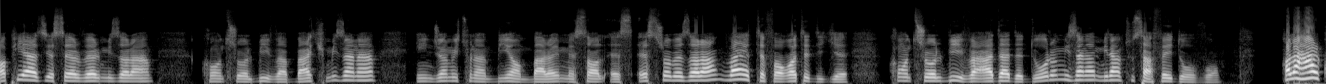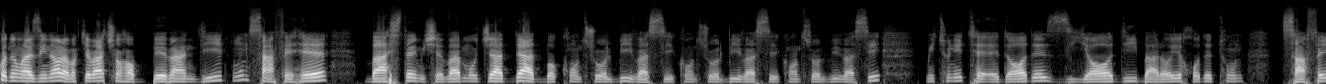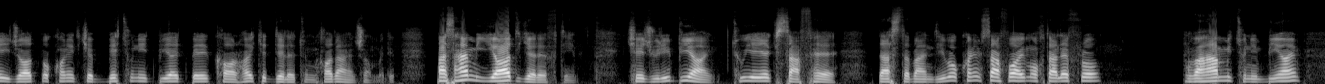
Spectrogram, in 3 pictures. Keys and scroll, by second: 0.2 Return, 2.2 ctrl+b, 2.4 Left, 5.4 typing, 7.1 Return, 7.1 typing, 9.0 ctrl+b, 9.8 KP_2, 14.0 ctrl+d, 14.7 ctrl+d, 18.1 ctrl+b, 18.4 c, 19.9 ctrl+b, 20.2 c, 21.0 ctrl+b, 21.2 c, 38.8 ctrl+b, 39.0 r.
